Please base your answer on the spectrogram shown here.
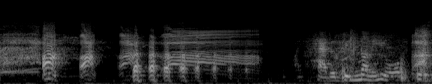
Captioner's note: laughing; guffawing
